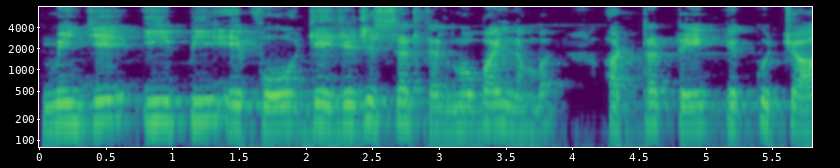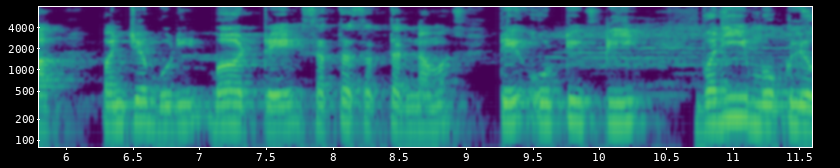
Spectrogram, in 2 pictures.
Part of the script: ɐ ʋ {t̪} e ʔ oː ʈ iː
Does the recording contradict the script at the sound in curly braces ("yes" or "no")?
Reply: no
